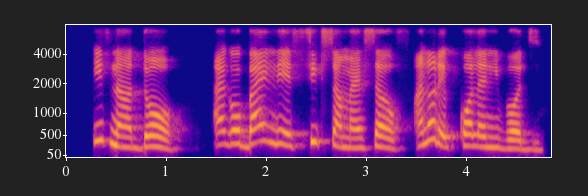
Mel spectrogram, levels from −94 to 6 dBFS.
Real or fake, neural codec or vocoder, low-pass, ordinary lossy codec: fake; codec, 24 kHz, 1.2 kbps, DualCodec; 7.2 kHz; Opus, 64 kbps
